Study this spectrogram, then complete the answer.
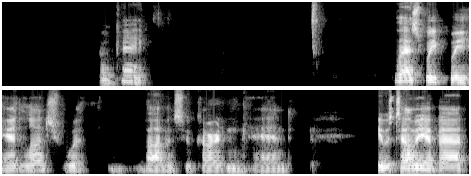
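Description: A middle-aged man talks calmly and close to a microphone, with short pauses.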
